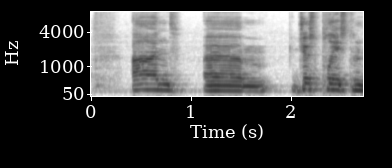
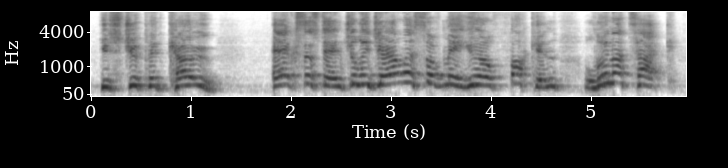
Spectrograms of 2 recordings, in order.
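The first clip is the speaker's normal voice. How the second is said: high furious rant; 6 semitones higher than usual. Acted. Furious high-voiced rant at rival.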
